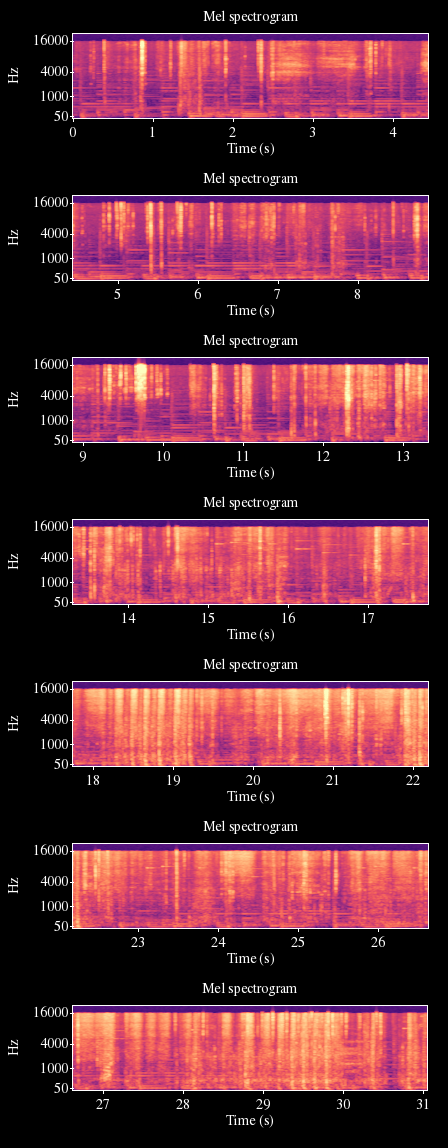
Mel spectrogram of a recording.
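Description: Background music, over a box cutter slicing packing tape and cardboard carton flaps being pulled open, with sharp clicks and louder scraping and rustling of cardboard in the second half.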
